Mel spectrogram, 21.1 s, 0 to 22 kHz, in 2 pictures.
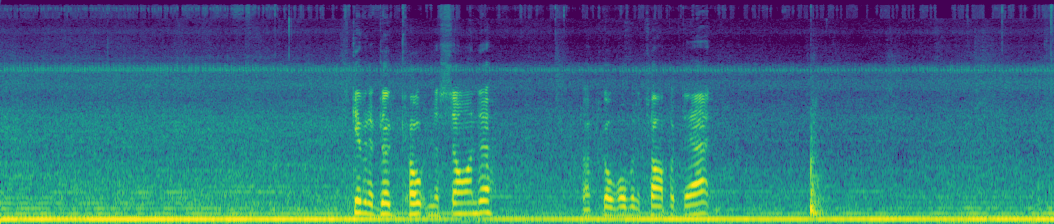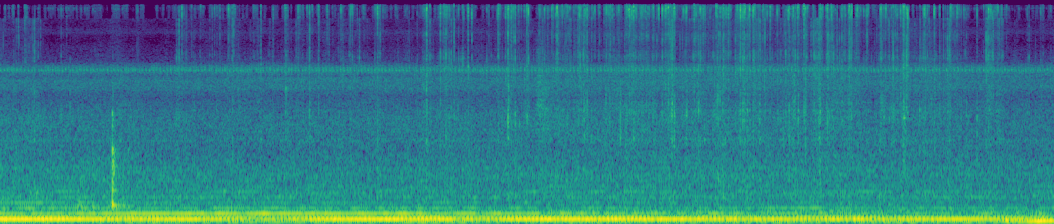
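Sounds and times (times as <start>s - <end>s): steady low hum: 0.0s - 21.0s
small parts clicking and tapping: 10.4s - 21.0s.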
